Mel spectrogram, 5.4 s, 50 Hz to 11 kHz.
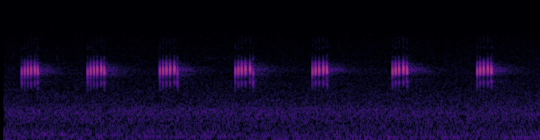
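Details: Frog calling in the satoyama countryside, Japan: a short rattling, pulsed croak repeated seven times at steady intervals of about 0.8 seconds, with a quiet background hiss between calls.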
